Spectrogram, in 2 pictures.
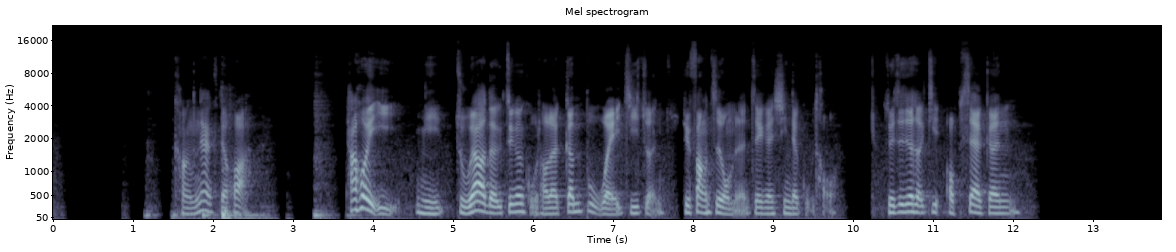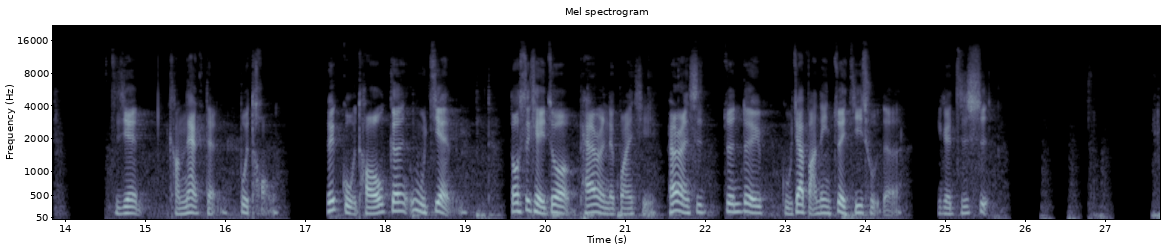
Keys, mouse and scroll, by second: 0.1 click, 0.6 click, 1.3 shift+click, 2.1 ctrl+p, 16.1-16.9 scroll down 4, 18.4 Tab, 19.4-20.2 scroll down 4, 20.2 shift+middle click, 20.6-21.0 scroll down 1, 21.0 shift+middle click, 21.7 click, 22.0 click, 22.6 click, 23.8 g.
